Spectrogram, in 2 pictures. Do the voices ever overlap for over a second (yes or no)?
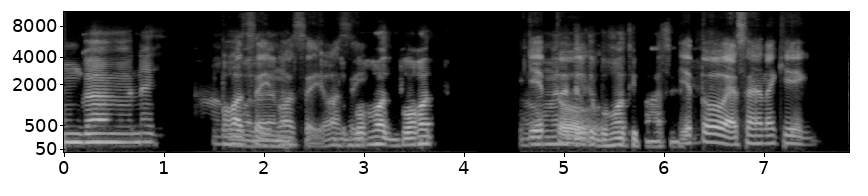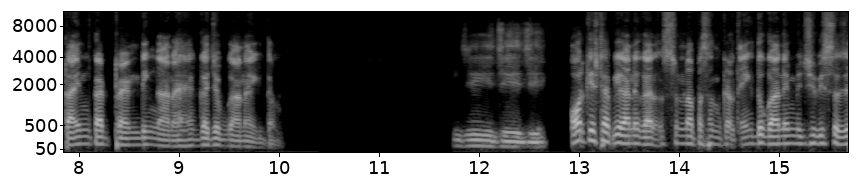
yes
